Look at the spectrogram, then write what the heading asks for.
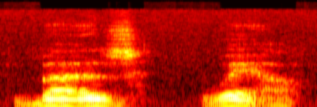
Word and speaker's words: Buswell: It ached very badly, enough that I'd scheduled an appointment with our dentist, Dr. Buswell, pronounced Buzzwell.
